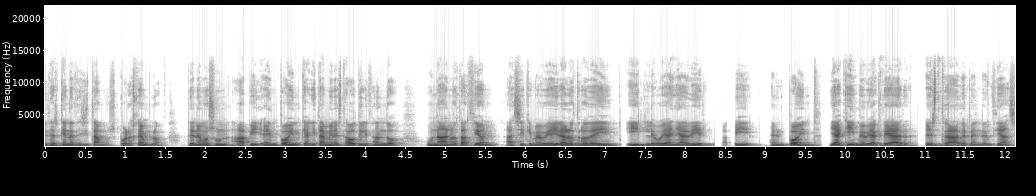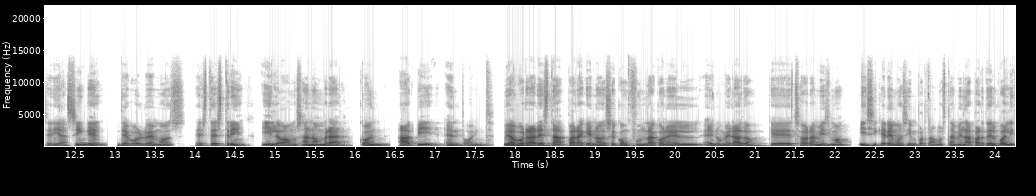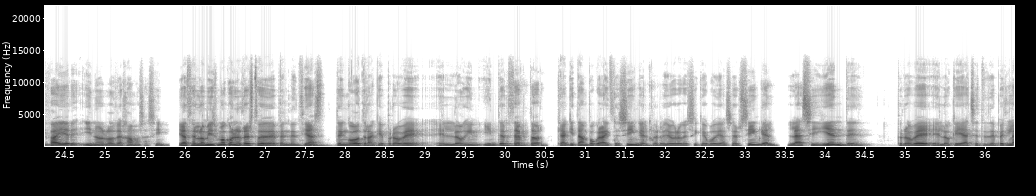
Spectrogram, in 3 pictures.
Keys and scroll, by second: 8.3 alt+super+], 9.6 Tab, 9.7 alt+super+[, 12.9 Return, 14.0 super+c, 16.0 super+v, 22.2 alt+Return, 30.1 super+c, 33.0 super+v, 33.4 alt+super+l.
